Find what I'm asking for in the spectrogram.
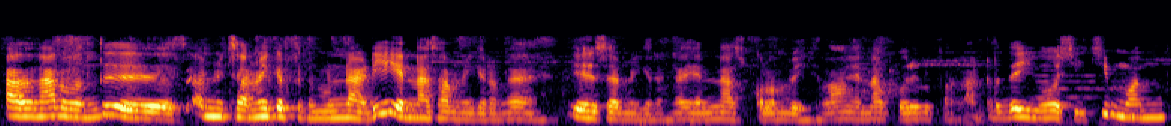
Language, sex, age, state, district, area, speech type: Tamil, female, 60+, Tamil Nadu, Dharmapuri, urban, spontaneous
